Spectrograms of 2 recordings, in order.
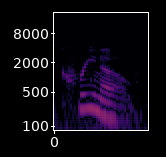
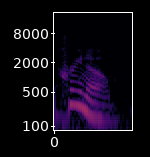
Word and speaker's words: krino: So when we look at Matthew 7, verse 1, judge not that you be not judged, the word is krino, pronounced, as you see the spelling there is the K-R-I-N with the O with the accent mark over it, krino.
